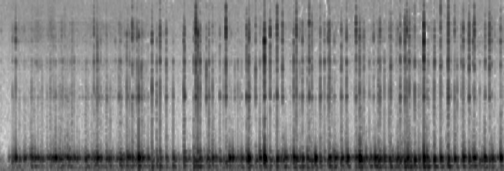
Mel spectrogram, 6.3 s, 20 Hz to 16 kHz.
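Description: Long nails tap rapidly on the sides of a hollow red plastic cup with an embossed texture, held over the microphone. The result is a dense, fast patter of clicky taps over a boomy, hollow resonance centered around 320 Hz, with bright, sharp transients.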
